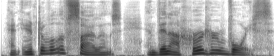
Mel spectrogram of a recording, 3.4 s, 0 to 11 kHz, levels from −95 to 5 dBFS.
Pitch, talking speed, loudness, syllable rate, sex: 140 Hz, 175 wpm, -18 LUFS, 5.2 syllables/s, male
